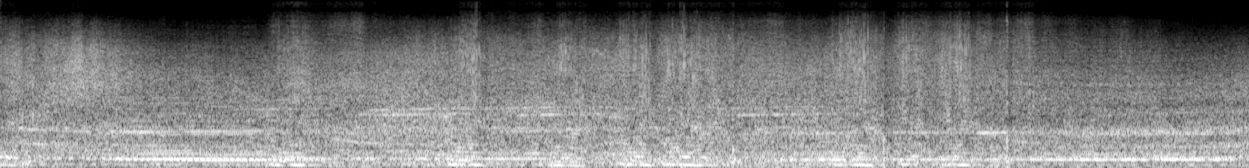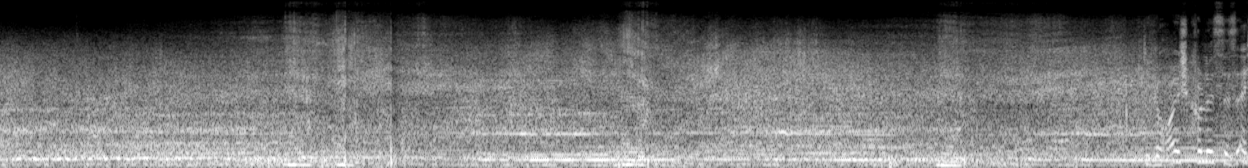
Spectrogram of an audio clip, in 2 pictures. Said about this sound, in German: Die Geräuschkulisse ist echt lustig, weil die fahren hier über die Curb.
